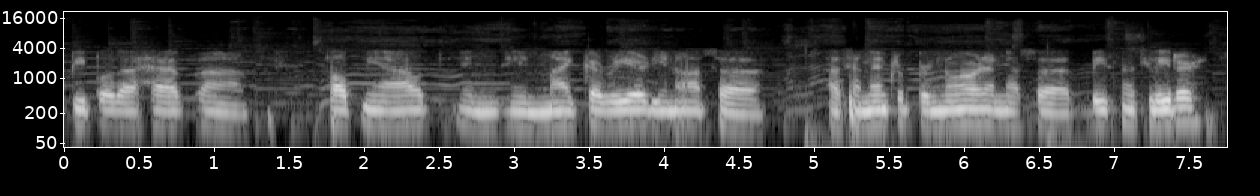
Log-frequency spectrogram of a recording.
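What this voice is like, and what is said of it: Strong Mexican Spanish accent in English. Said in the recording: “you can hear I still have a very strong English accent”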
